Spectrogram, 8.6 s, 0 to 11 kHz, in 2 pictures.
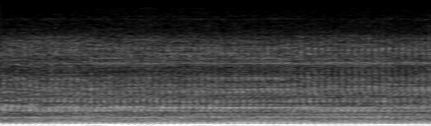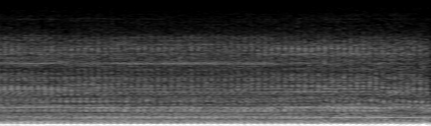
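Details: Kioti CK20HS diesel tractor, after glow-plug warm-up and cracking the injectors to bleed air, suspected of losing fuel prime overnight: smooth, even low diesel idle with no stumbles or knocks; normal idle, owner still unhappy with the fuel pump.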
